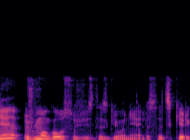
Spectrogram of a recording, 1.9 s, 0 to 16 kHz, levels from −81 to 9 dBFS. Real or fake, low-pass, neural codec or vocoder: real; 7.2 kHz; none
